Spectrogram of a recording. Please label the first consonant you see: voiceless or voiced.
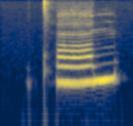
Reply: voiceless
